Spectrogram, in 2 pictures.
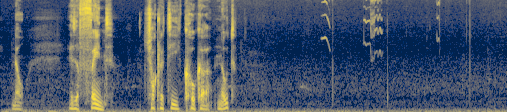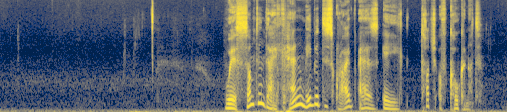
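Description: A middle-aged man talks calmly close to a microphone.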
